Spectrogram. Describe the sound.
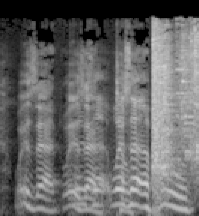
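Voices talk for a moment, then a sudden, loud shattering-glass sound effect bursts in near the end, its bright scattering noise lingering for about half a second as the talking continues underneath.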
